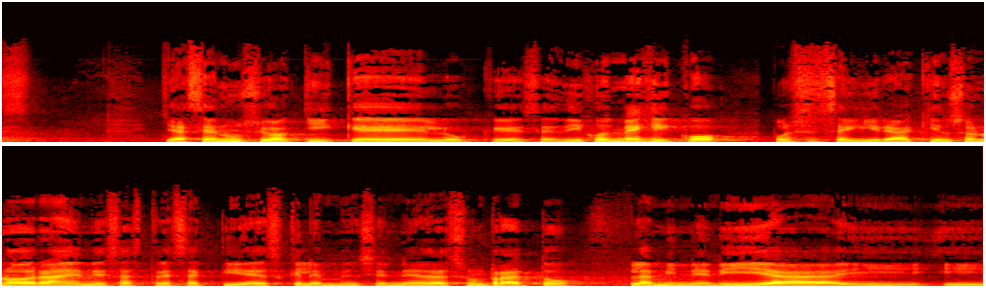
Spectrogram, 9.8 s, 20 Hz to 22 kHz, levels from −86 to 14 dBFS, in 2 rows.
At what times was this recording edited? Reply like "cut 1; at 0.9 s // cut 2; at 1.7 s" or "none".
cut 1; at 3.8 s // cut 2; at 8.1 s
